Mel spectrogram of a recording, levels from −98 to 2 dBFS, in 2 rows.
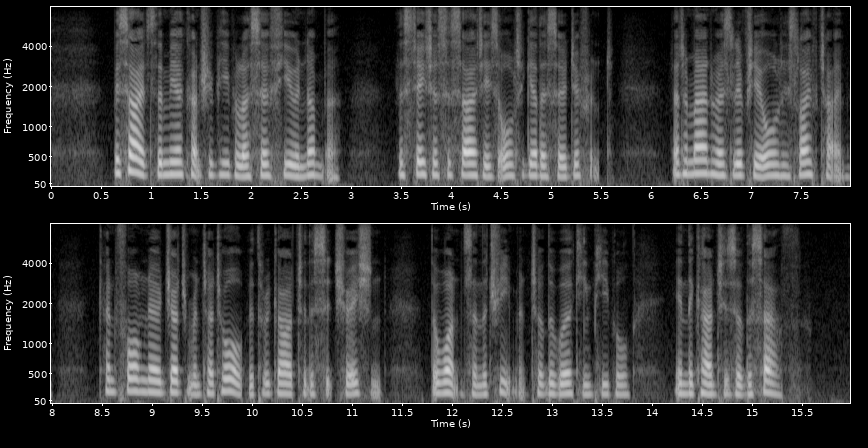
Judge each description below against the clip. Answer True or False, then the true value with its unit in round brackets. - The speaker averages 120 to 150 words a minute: False (205 wpm)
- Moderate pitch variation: True (3.0 semitones)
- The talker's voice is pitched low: False (185 Hz)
